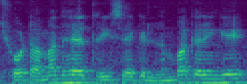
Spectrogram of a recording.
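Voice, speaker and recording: Male teacher, mid-pitched voice, slow, patient walkthrough of pronunciation rules, faint room noise. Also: steady tone, fairly bright tone, rough recording. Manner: patient, deliberate, repeats rules. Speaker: tajweed teacher. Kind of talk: slow step-by-step explanation.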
